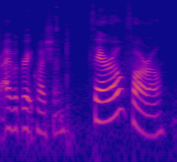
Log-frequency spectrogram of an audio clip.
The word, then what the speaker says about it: farro: Farro?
